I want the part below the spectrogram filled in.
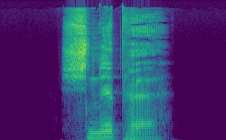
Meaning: inflection of schnippen: 1. first-person singular present 2. first/third-person singular subjunctive I 3. singular imperative
- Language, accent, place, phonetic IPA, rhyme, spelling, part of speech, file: German, Germany, Berlin, [ˈʃnɪpə], -ɪpə, schnippe, verb, De-schnippe.ogg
